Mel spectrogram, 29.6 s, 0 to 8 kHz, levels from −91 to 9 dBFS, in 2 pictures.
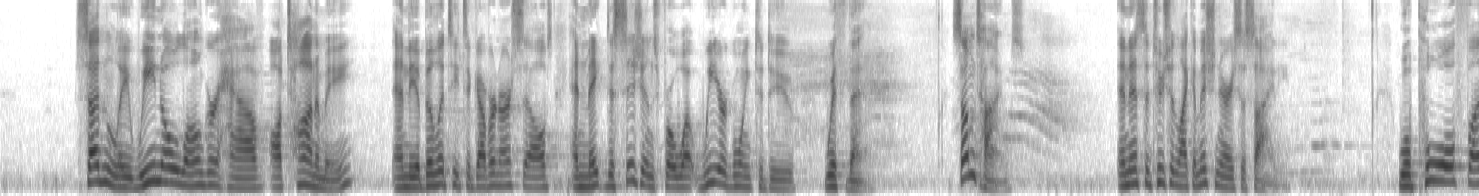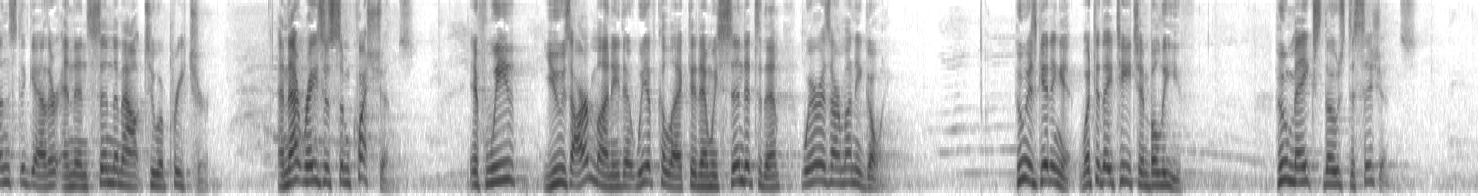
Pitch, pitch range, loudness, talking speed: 195 Hz, 165-230 Hz, -24 LUFS, 165 wpm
